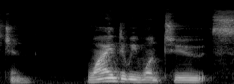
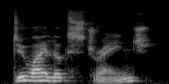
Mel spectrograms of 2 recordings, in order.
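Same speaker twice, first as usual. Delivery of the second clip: worried question; 9 semitones higher than usual. Acted. Paul asks in a dialogue.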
